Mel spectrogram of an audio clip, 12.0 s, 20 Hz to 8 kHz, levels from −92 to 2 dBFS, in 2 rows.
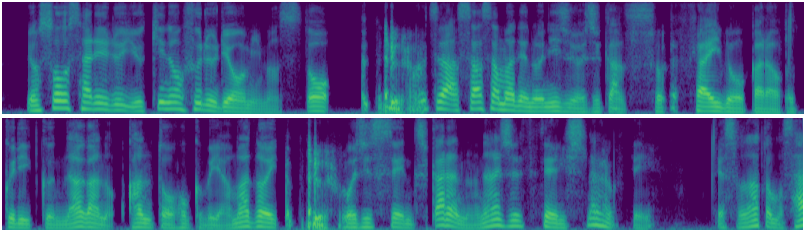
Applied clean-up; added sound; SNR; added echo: neural diffusion model UNIVERSE++.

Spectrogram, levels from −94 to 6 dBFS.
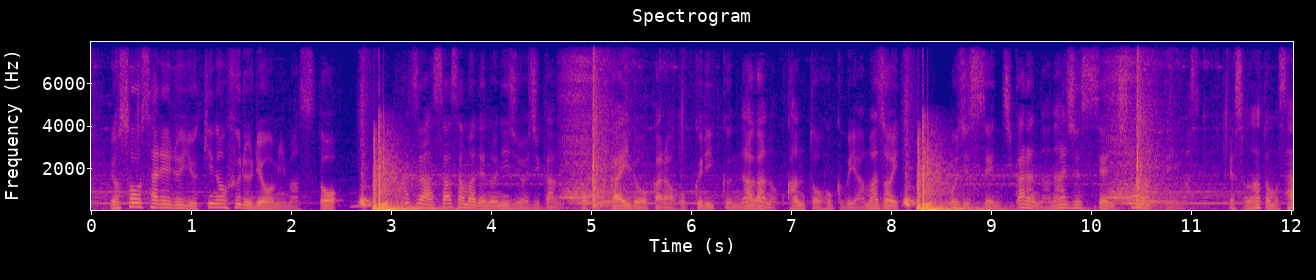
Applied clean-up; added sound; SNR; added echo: none; Shatter; -4 dB; none.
